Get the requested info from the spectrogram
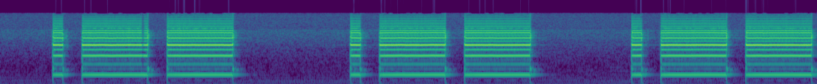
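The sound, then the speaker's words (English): Morse code beeps sounded from a key in a short-long-long pattern, the letter W, repeated three times with brief pauses between groups. Each tone is loud, steady and buzzy with a bright, mid-high pitch, and no voices are heard. “It's a short followed by two longs.”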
